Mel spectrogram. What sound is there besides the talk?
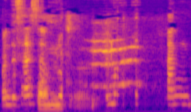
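cat meowing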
